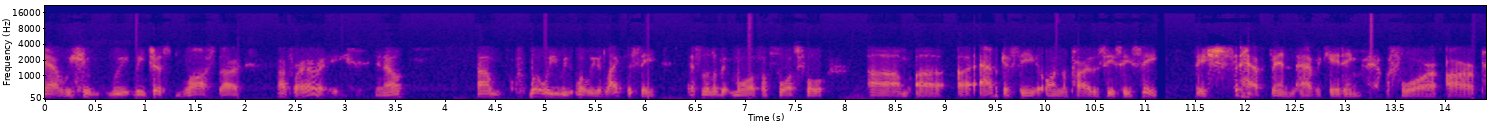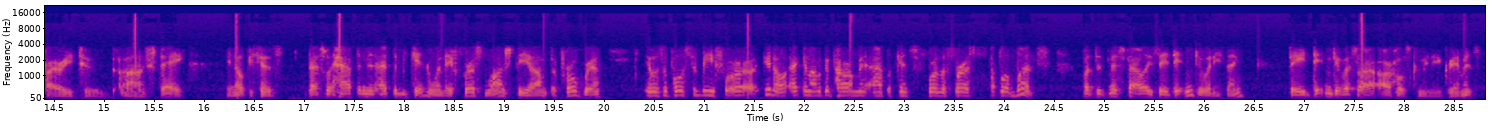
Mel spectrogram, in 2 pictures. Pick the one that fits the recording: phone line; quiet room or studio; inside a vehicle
phone line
